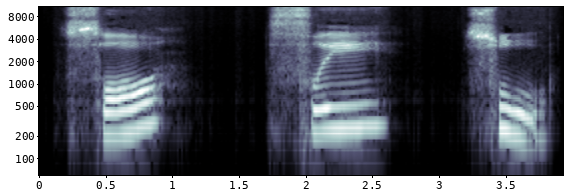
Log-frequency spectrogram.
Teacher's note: ujung lidah diletakkan pada dinding bagian dalam gigi seri bawah dan pangkal lidah terangkat dan ada suara desisan yang menyertai saat huruf keluar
